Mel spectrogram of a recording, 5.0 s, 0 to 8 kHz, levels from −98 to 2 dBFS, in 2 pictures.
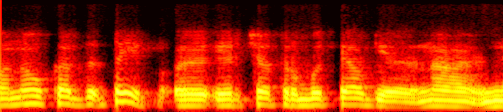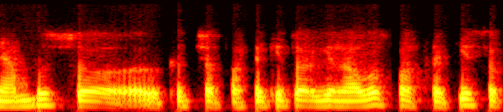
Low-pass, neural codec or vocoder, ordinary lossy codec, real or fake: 7.2 kHz; none; AAC, 48 kbps; real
